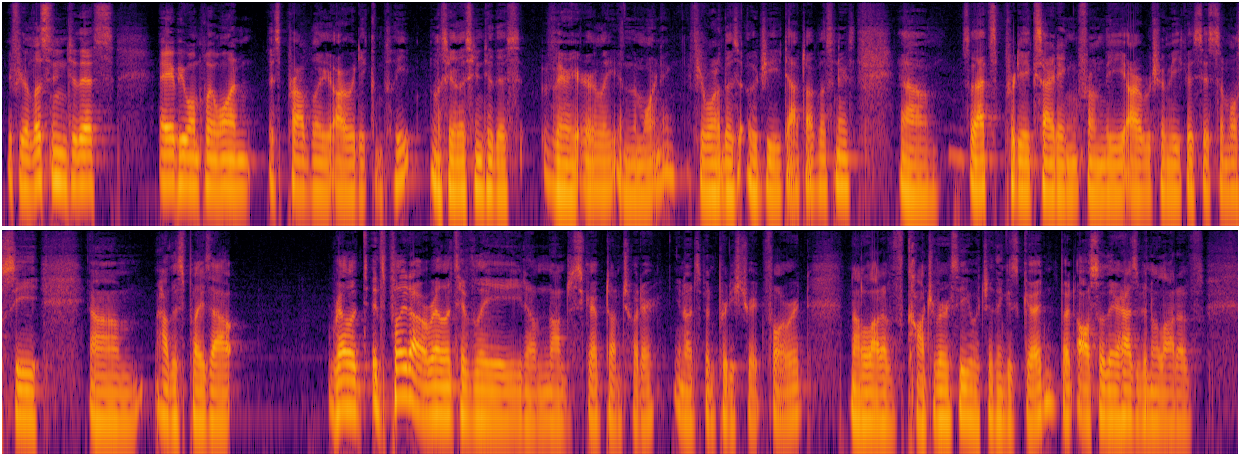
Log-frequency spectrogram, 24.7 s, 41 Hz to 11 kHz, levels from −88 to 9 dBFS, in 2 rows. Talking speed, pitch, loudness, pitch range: 190 wpm, 100 Hz, -16 LUFS, 95-110 Hz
